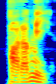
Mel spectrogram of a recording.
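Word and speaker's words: para mí: me and for you which is the word for is spelt p a r a and then me is m i with an accent so for me is parami and for you parity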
